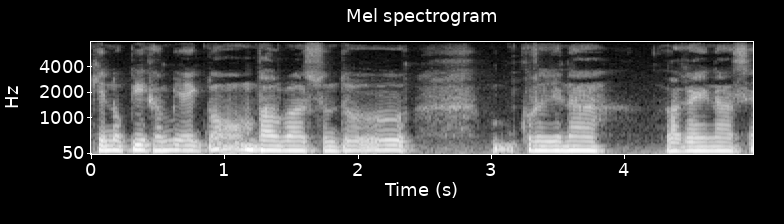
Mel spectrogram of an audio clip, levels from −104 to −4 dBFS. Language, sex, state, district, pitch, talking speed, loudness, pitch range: Nagamese, male, Nagaland, Kohima, 125 Hz, 120 wpm, -13 LUFS, 115-130 Hz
